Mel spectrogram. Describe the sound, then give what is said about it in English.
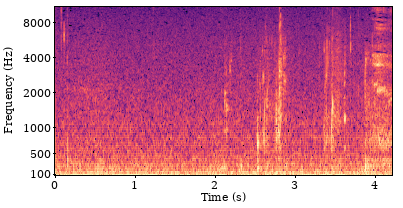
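Someone takes a quiet sip of water, with a few soft wet mouth clicks and a swallow over a low steady hum. No one speaks. “First, I'm going to get a sip of water here.”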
